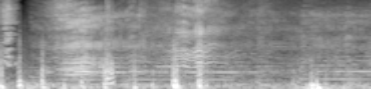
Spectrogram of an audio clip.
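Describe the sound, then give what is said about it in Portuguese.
A dense, continuous buzzing of a swarm of flies summoned as a field of flies, steady and loud with occasional brief thumps and crackles, and no voices. “Ele faz um campo de moscas de novo e o fogo é desfeito.”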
